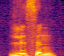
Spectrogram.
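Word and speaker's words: listen: अब देखिए कैसे यहां पर देखिए टी एन आया तो इसे पढ़ते हैं लिसन। क्या पढ़ेंगे? लिसन टी साइलेंट है।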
